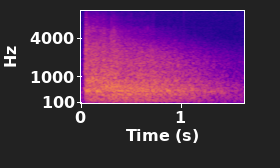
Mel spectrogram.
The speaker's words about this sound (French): Soudain, à l'intérieur de l'immeuble, une fusillade éclate. Les échanges de coups de feu vont durer environ 30 secondes.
